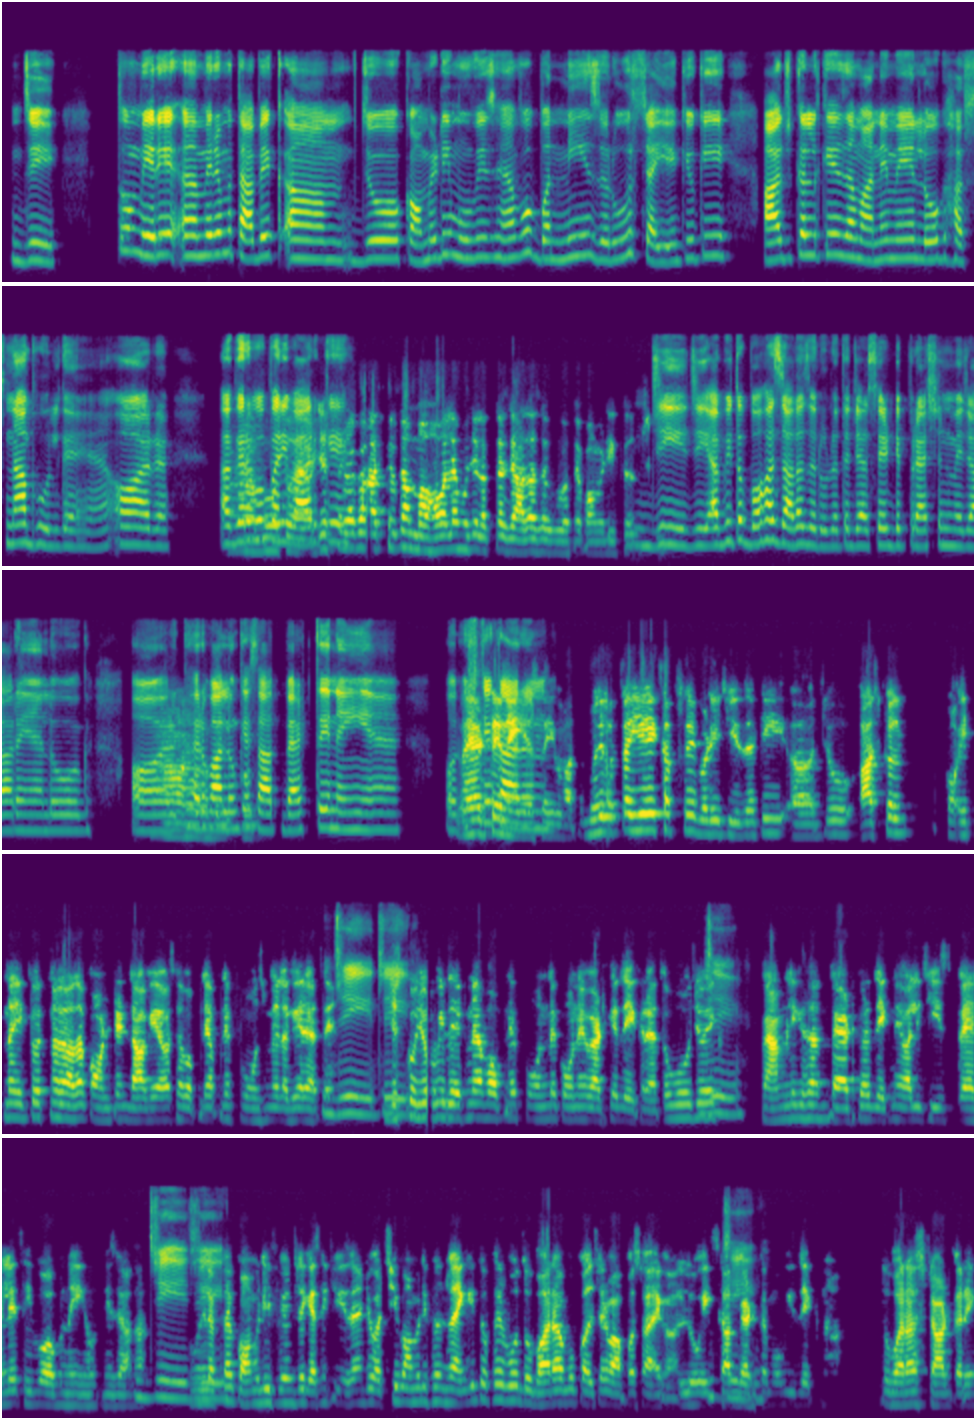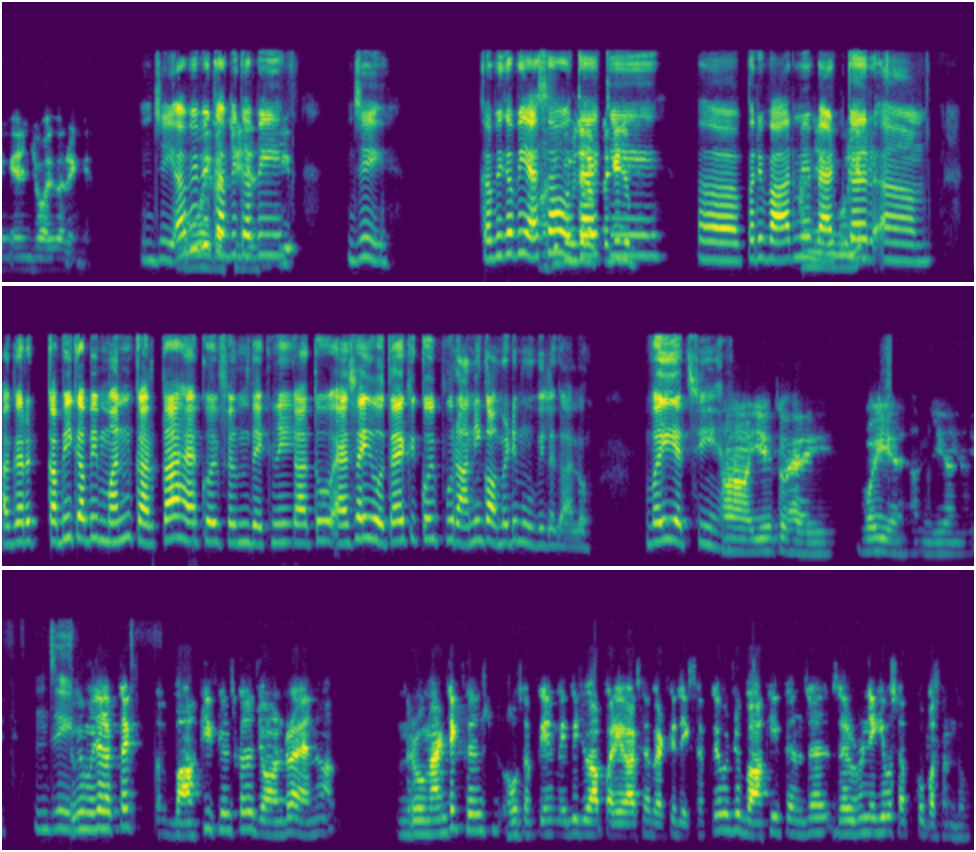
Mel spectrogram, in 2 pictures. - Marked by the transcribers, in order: in English: "कॉमेडी मूवीज़"; in English: "कॉमेडी"; in English: "डिप्रेशन"; in English: "कॉन्टेंट"; in English: "फ़ोन्स"; in English: "फैमिली"; in English: "कॉमेडी फिल्म्स"; in English: "कॉमेडी"; in English: "कल्चर"; in English: "मूवीज"; in English: "स्टार्ट"; in English: "एन्जॉय"; in English: "कॉमेडी मूवी"; background speech; other background noise; in English: "जॉनरा"; in English: "रोमांटिक फिल्म्स"; in English: "मेबी"; in English: "फिल्म्स"
- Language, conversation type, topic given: Hindi, unstructured, आपके अनुसार, कॉमेडी फ़िल्मों का जादू क्या है?
- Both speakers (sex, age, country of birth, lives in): female, 20-24, India, United States; male, 20-24, India, India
